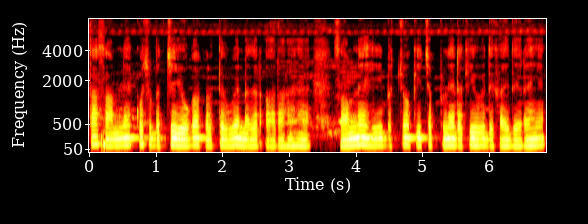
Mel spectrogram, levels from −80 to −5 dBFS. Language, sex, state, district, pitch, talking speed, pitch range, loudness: Hindi, male, Uttar Pradesh, Lalitpur, 105 Hz, 190 wpm, 100-115 Hz, -17 LUFS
